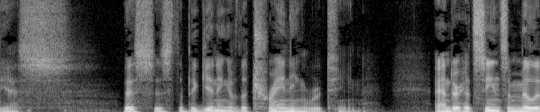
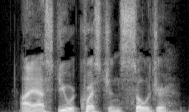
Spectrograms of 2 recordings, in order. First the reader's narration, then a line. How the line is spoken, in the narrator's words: barked Graf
